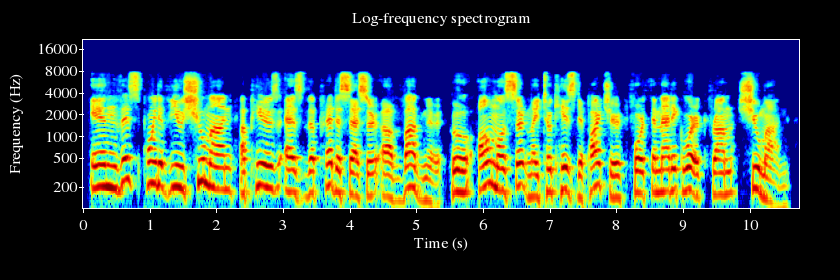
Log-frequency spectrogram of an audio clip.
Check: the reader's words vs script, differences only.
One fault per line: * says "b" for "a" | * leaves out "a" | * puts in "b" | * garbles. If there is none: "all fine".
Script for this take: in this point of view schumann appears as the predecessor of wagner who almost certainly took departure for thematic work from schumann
* puts in "his"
